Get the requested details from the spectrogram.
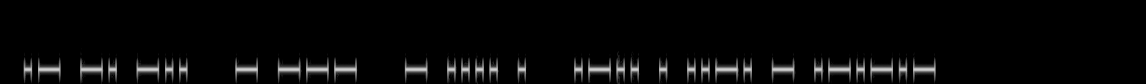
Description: Morse code, heard as a keyed tone, about 17 wpm, 700 Hz. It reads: AND TO THE LEFT.
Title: Sentences from Top 1600 Words 17wpm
